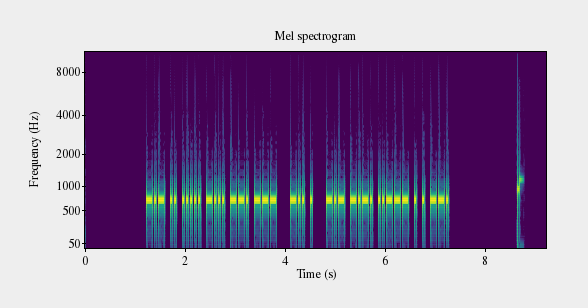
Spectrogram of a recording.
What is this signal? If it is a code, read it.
Morse code, heard as a keyed tone, about 30 wpm, 700 Hz. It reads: KI5BGO DE KC2EEG
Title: USA Callsign DE Callsign 30wpm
